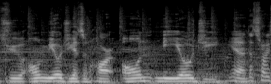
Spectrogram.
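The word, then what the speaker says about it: Onmyōji: Japanese only has one way to pronounce it true. Onmyoji as in heart. Onmyoji. Yeah, that's what I said, right? Or did I say Onmyaji?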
